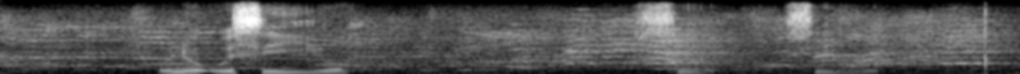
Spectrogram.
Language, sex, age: Southern Sotho, male, 24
